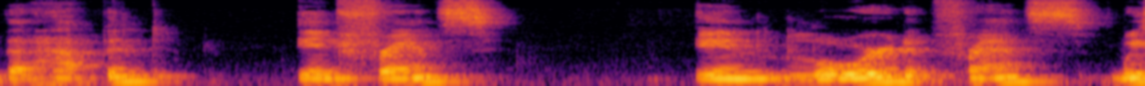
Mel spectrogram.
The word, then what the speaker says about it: Lourdes: happened in france in lord france we say lords but it's really lord france l-o-u-r-d-e-s and the s is silent this apparition that happened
